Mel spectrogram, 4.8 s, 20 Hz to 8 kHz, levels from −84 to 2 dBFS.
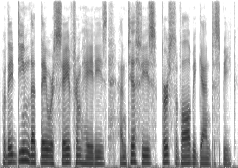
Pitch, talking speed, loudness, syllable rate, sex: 115 Hz, 215 wpm, -18 LUFS, 5.2 syllables/s, male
